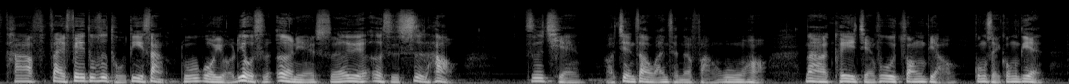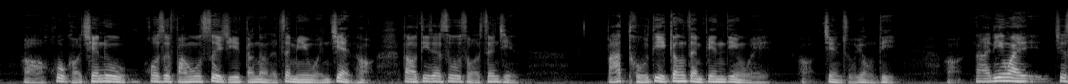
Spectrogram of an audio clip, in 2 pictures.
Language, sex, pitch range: Chinese, male, 100-140 Hz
